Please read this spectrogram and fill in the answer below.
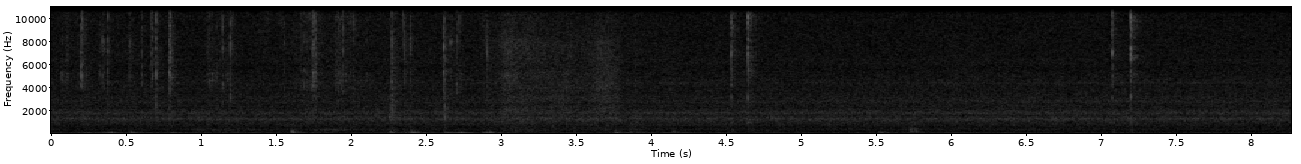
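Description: Typing on a computer keyboard: scattered, irregular keystrokes with short pauses between them.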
